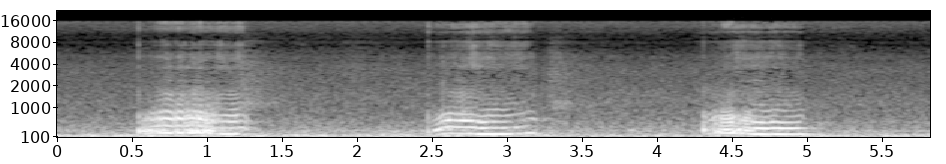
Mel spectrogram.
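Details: Beagle puppy asleep, giving three drawn-out snoring breaths about two seconds apart, each a raspy, slightly whistling rumble, with quiet background hum between them.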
